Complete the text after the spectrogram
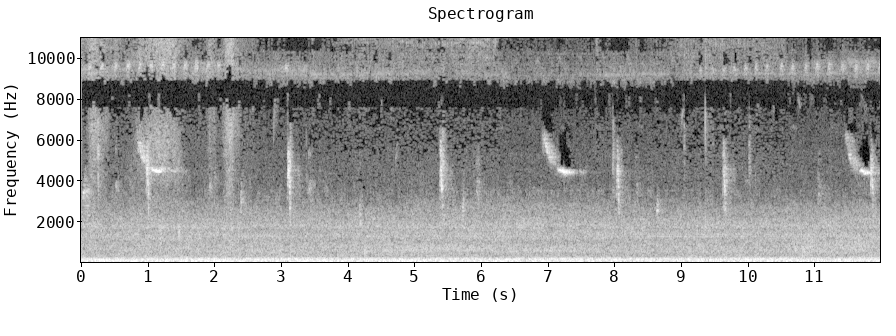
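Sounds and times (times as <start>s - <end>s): faint bird calls: 0.0s - 3.6s
low steady rumble: 0.0s - 11.9s.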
